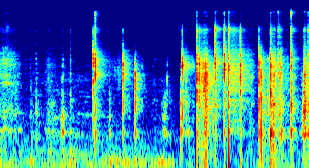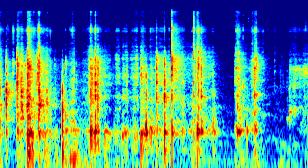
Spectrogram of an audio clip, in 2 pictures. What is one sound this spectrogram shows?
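A blade scrapes and crackles through a thin plastic bottle.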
